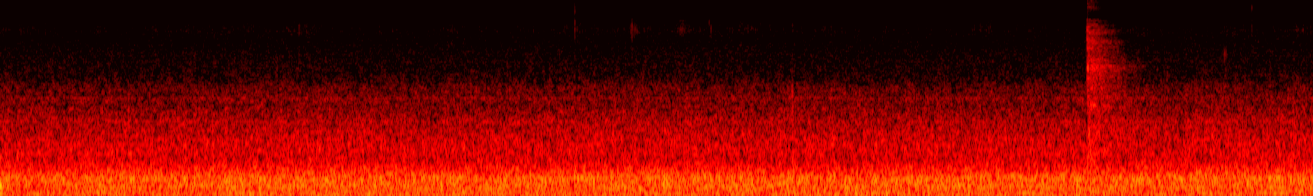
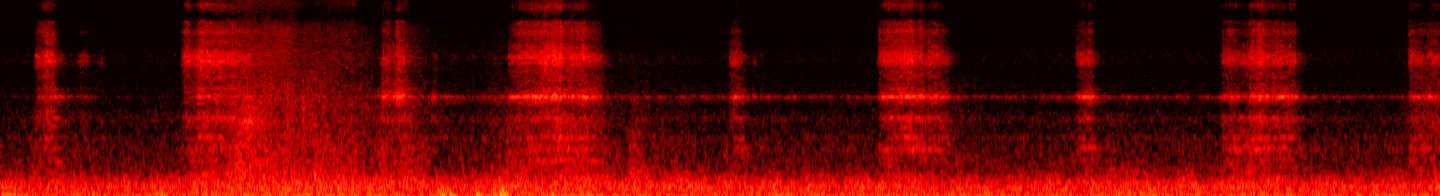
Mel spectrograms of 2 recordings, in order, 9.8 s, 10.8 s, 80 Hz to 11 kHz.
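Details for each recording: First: 1985 Casablanca Victorian Gallery Edition ceiling fan, 40 years old, on high speed in reverse; steady, even whoosh of heavy airflow, helicopter-like, with no ticking, rubbing or wobble thump; much less wobble than forward, running normally. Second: 1985 Casablanca Victorian Gallery Edition ceiling fan, 40 years old, on speed three; quiet hum broken by a soft scraping rasp about every 1.5 seconds. Owner hears bearing noise and thinks it needs greasing; sound went away at higher speed.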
